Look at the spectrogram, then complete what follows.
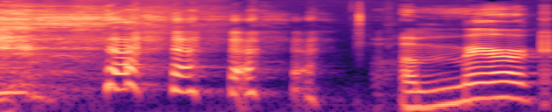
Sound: laughs

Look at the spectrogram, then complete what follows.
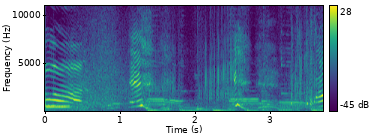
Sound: grunting

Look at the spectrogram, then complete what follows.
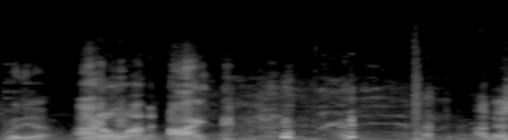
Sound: laughs

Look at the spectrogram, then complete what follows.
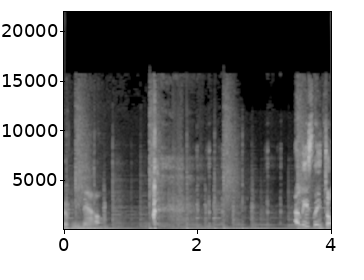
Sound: laughs

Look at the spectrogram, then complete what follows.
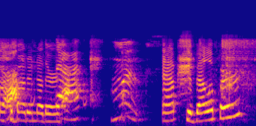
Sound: computer voiceover

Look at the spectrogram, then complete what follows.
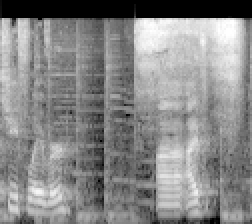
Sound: soda bottle Fizzing

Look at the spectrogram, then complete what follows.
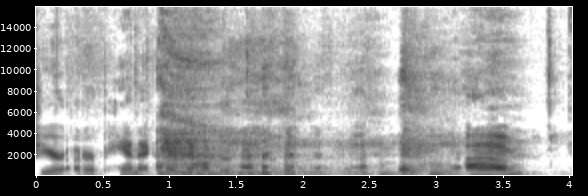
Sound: laughter

